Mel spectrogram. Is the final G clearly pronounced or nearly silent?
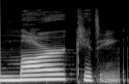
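nearly silent. The R is strong and the final G nearly vanishes. This is the original English way of saying it. The speaker calls it right. "na pronúncia original do inglês, o R é muito mais forte, então é marketing"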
